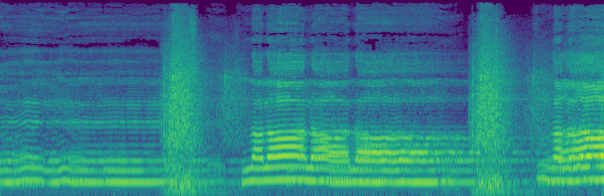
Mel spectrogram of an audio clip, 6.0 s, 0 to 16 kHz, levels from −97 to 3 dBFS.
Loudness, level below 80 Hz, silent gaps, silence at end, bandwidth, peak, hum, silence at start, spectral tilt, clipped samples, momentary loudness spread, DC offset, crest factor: -17 LUFS; -44 dBFS; none; 0 s; 15.5 kHz; 0 dBFS; none; 0 s; -5 dB/octave; under 0.1%; 11 LU; under 0.1%; 16 dB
